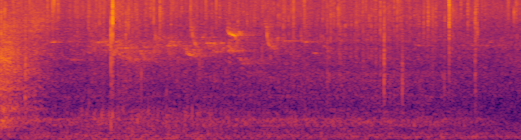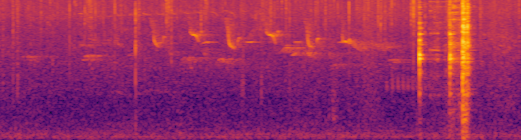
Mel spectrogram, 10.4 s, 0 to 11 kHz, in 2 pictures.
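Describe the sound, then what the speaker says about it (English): Bubbling of a boiling potion cauldron over a flame in Kingdom Come Deliverance 2, a steady low churning simmer with faint clinks and stirring sounds, ending in a few sharp louder knocks. "Hear that bubbling? It's boiling."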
